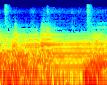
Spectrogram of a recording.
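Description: Trombone playing held melody notes, some bending slightly in pitch, with big band accompaniment and a bass line underneath.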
